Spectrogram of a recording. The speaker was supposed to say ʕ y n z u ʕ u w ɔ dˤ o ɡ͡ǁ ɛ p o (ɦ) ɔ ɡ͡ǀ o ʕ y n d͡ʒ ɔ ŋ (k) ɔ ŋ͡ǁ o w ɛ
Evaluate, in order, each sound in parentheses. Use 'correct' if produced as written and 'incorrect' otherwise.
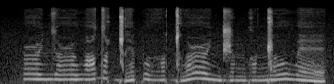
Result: correct, incorrect: ɡ

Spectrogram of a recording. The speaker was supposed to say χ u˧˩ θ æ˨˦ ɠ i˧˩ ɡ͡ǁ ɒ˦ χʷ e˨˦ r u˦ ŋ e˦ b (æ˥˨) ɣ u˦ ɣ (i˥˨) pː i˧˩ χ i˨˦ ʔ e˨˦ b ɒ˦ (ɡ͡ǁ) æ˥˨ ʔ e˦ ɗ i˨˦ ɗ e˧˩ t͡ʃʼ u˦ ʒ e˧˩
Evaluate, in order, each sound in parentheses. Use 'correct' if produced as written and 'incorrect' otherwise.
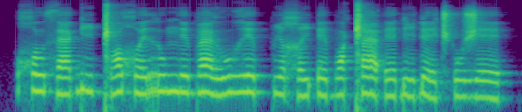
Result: correct, incorrect: e˥˨, incorrect: ǁ

